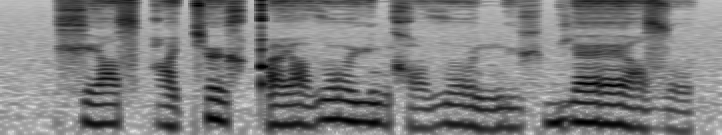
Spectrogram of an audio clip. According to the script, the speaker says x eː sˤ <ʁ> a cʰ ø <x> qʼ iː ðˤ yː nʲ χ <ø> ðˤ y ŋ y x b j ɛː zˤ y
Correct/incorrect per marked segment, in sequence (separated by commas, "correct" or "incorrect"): incorrect, correct, incorrect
